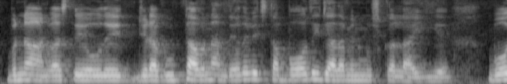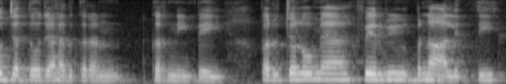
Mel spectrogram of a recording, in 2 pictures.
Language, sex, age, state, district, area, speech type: Punjabi, female, 45-60, Punjab, Jalandhar, urban, spontaneous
